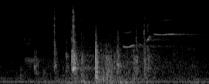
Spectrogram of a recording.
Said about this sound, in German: Der 63-jährige Geschäftsführer Kimsey Mann schließt die Tür. Der Saal ist voll mit Aktionären.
